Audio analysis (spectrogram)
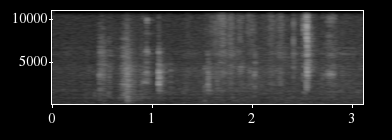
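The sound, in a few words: scissors snipping lemon deco mesh for a wreath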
